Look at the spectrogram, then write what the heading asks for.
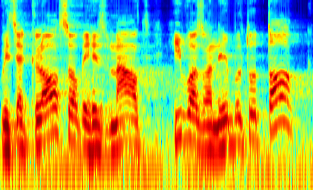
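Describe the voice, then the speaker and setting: A man's voice: medium pitch, expressive, moderate pace, fairly bright tone, natural voice. A man playing a huge, courteous cannibal monster in an audio drama, earnest and proud, with formal, theatrical delivery. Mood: solemn, dramatic. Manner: formal, polite, theatrical verse recital. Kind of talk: audio drama acting with poetry recital. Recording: long hall-like reverb.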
